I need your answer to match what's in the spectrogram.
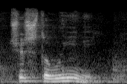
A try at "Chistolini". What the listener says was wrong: No, it's K, CH in Italian is pronounced as if it were a K. Chistolini.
